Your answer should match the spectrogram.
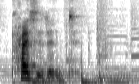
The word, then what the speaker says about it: president: nos oreilles de francophones par exemple président va se prononcer président alors outre le fait que le son en disparaît il y a en plus le president très étonnent l'accentuation est sur le début du mot et cette action tonique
